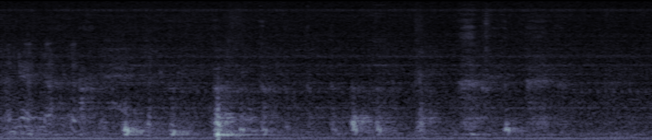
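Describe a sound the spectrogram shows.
A middle-aged man laughs softly.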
